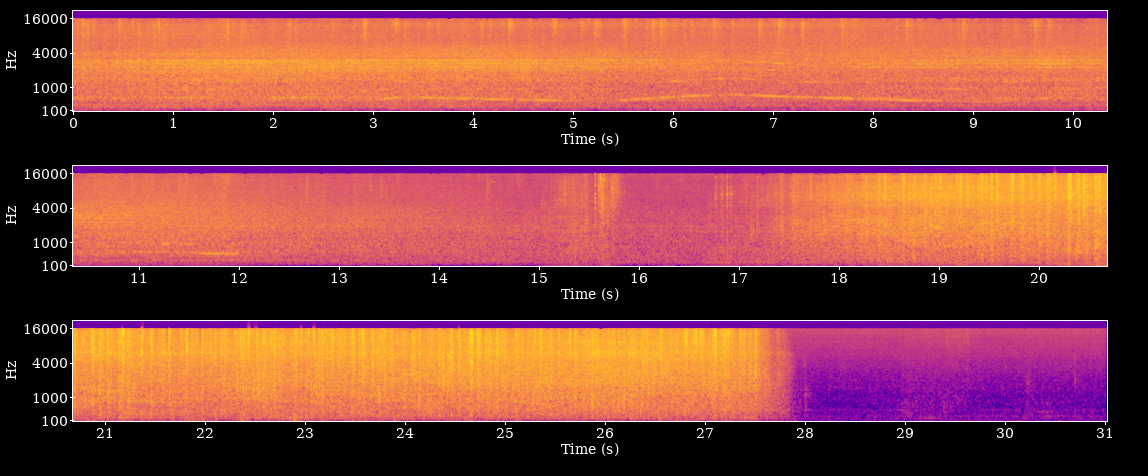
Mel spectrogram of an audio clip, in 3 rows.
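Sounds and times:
model train clattering: 16.7s - 27.9s.

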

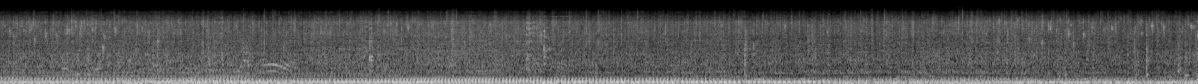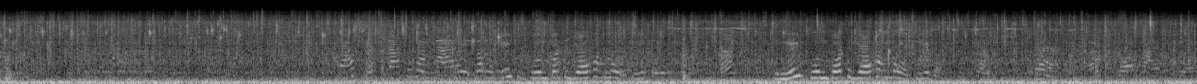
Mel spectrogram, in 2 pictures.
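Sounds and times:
low rumble: 0.0s - 23.9s
oil sizzling on griddle: 0.0s - 23.9s.

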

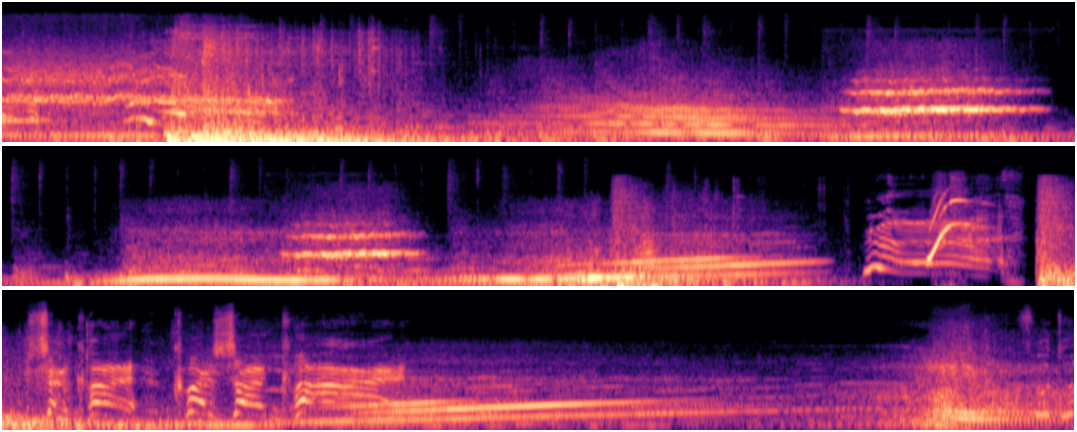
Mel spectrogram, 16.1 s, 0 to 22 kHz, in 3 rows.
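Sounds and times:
background music: 0.0s - 9.8s
tyres skidding: 0.0s - 9.9s.

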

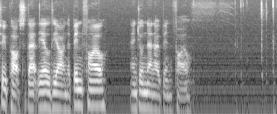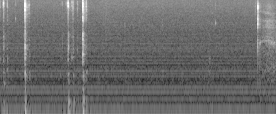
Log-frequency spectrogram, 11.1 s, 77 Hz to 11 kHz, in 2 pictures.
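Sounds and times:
low electrical hum: 0.0s - 11.0s
keyboard typing: 4.7s - 6.2s, 6.8s - 7.3s.

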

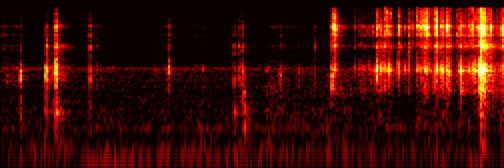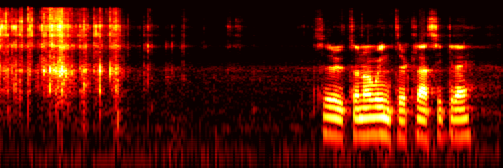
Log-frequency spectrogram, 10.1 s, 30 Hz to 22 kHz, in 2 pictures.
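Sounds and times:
foil wrappers crinkling: 3.2s - 6.9s.

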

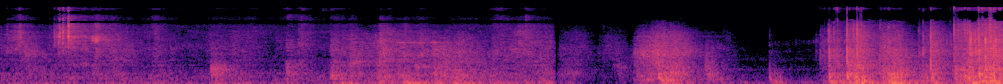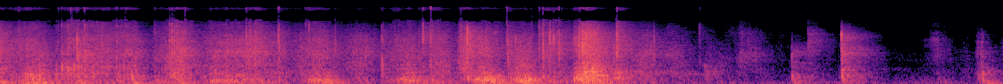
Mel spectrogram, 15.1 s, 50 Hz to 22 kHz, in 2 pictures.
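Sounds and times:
bread knife sawing crusty bread: 6.3s - 12.4s.

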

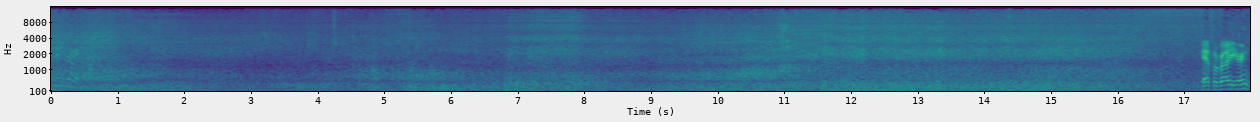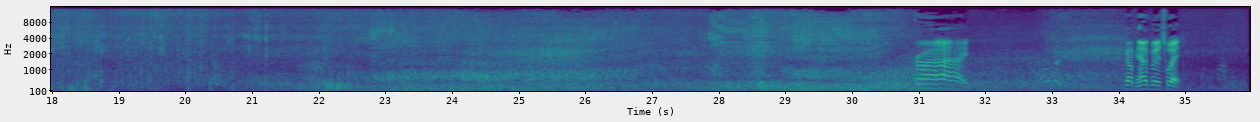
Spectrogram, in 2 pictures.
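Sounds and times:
surf breaking on a beach: 0.0s - 35.9s
wind buffeting microphone: 18.0s - 34.2s.

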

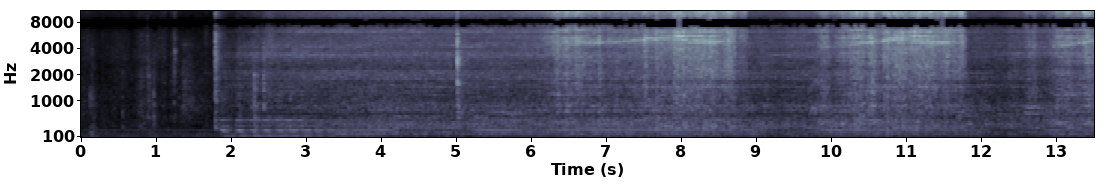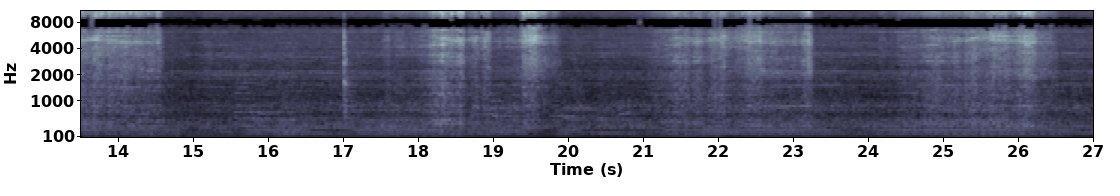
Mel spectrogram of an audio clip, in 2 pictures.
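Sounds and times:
wood lathe humming: 1.8s - 27.0s
gouge cutting wood shavings: 5.0s - 14.8s, 17.0s - 27.0s.

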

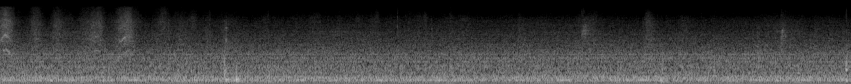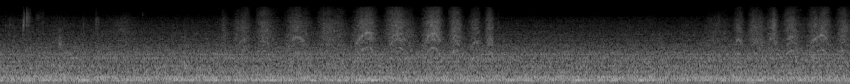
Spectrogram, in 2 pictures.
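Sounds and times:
rag rubbing on canvas: 0.0s - 2.1s, 10.7s - 13.5s, 15.7s - 17.0s
low room hum: 0.0s - 17.0s.

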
